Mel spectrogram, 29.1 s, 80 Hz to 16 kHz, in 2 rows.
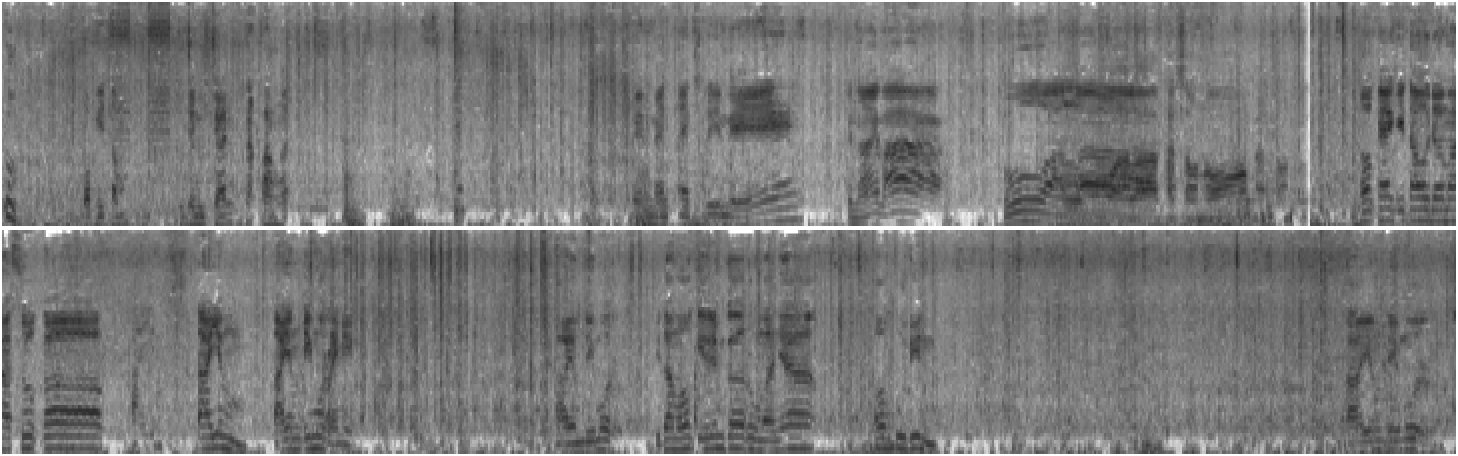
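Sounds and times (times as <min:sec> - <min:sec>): engine and road rumble: 0:00.0 - 0:29.0.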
